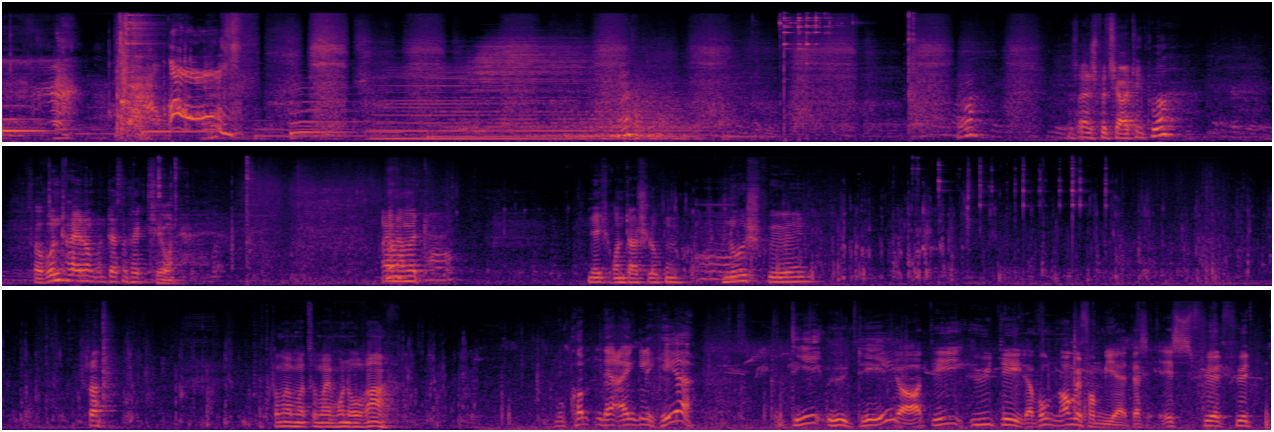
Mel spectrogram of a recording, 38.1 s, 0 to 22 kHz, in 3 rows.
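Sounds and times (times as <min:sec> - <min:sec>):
liquid swished in mouth: 0:20.7 - 0:28.0.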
